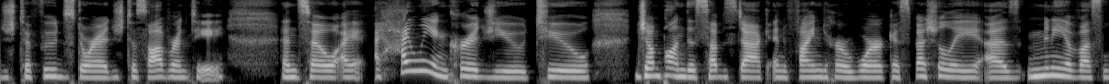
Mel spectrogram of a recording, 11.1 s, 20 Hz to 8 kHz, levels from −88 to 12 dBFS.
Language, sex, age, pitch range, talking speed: English, female, 20-39, 185-210 Hz, 135 wpm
